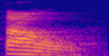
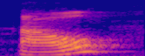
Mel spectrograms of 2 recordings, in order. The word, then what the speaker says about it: tau: Ini dibaca tau. Jadi bacaannya adalah tau atau bisa dibaca torsi ya. Jadi bacaannya adalah tau atau torsi.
